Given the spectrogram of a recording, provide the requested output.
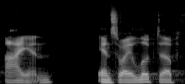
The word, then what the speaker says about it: ayin: that's a vowel sound, you have a silent letter. So there are two silent letters in Hebrew. And so I was like, well, I'll start with this one, which is called ayin.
